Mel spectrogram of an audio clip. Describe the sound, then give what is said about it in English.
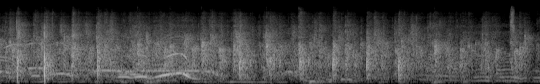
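A crowd claps steadily and loudly for several seconds for the songwriters, a dense wash of applause, with a few voices calling out and talking over it. “A shout out for our songwriters.”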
